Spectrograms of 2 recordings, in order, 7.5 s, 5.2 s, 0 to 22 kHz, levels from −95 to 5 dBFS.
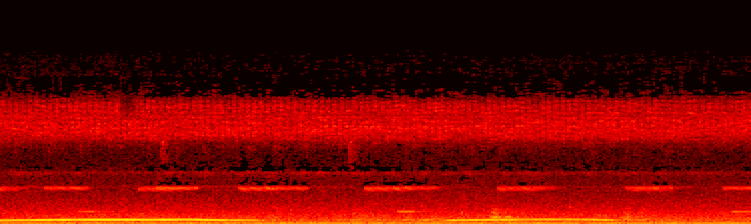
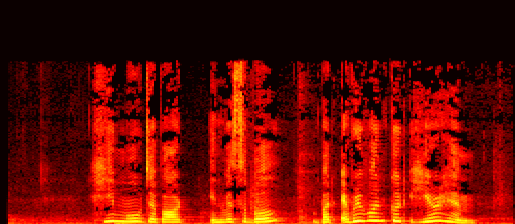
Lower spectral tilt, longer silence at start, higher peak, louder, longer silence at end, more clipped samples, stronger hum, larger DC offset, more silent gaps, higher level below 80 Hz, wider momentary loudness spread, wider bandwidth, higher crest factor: first, -6 dB/octave vs -4 dB/octave; second, 0 s vs 0.95 s; second, -20 dBFS vs -2 dBFS; second, -32 LUFS vs -20 LUFS; second, 0 s vs 0.4 s; neither; neither; first, 0.2% vs under 0.1%; neither; about the same, -52 dBFS vs -48 dBFS; second, 10 LU vs 13 LU; second, 13.5 kHz vs 16.5 kHz; second, 12 dB vs 20 dB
